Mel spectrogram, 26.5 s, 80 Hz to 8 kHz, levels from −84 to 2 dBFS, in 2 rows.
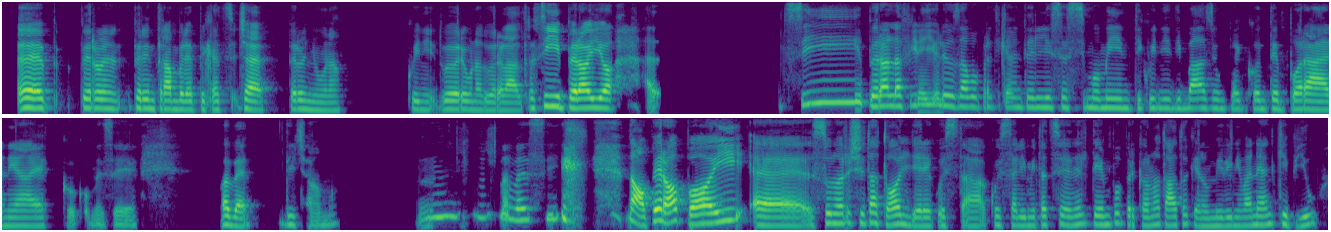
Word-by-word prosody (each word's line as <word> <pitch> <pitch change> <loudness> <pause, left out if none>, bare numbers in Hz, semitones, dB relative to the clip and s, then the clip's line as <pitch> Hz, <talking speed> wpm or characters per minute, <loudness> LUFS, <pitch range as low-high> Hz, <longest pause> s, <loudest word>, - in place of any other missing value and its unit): Eh, 195 0 +7
p - - -19 0.2
per 195 -2 -1
en 185 0 -1
per 195 -2 -2
entrambe 175 -2 +1
le 170 - +1
applicazi 170 0 -6
cioè, 165 -4 +1
per 180 - -3
ognuna. 155 -3 -5 0.6
Quindi 165 -2 -8
2 175 0 -3
ore 170 0 +2
una, 165 -1 -4
2 160 - -6
ore - - -3
l'altra. 155 +5 -2
Sì, 230 +2 +2
però 195 -1 +8
io 200 -1 +5 0.4
uhm - - -3 1.3
Sì, 310 +3 -3
però 230 +1 +4
alla 235 0 +3
fine 235 - -7
io 130 - -4
le 240 - -2
usavo 220 -1 -3
praticamente 210 -1 -9
negli 205 0 -5
stessi 205 0 -6
momenti, 195 -1 -5
quindi 190 0 -8
di 190 0 -9
base 190 0 -2
un 180 - -10
po' 180 - -11
in 175 - -8
contemporanea, 170 -2 -1
ecco, 165 0 -12
come - - -13
se 90 -1 -10 0.8
vabbè, 170 -4 0 0.2
diciamo. 185 -1 -10 0.8
Mhmm, - - -11
mhmm, 350 +1 -3 0.4
vabbè, 275 -6 -1
sì. 310 +3 -7 0.7
No, - - +9
però 255 -1 +9
poi, 220 - +6
ehm, 170 - +3
sono 210 -1 0
riuscita 215 0 -1
a - - -3
togliere 175 -4 0
questa 160 -1 -6
questa 175 -1 -8
limitazione 175 +2 -5
nel 190 +2 -7
tempo, 185 +3 -5
perché 175 -3 -7
ho - - -3
notato 180 0 -3
che 170 -4 -9
non 155 0 -8
mi 160 0 -7
veniva 165 0 -6
neanche 190 +2 -4
più, 180 +3 -7
185 Hz, 160 wpm, -22 LUFS, 170-210 Hz, 1.3 s, No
